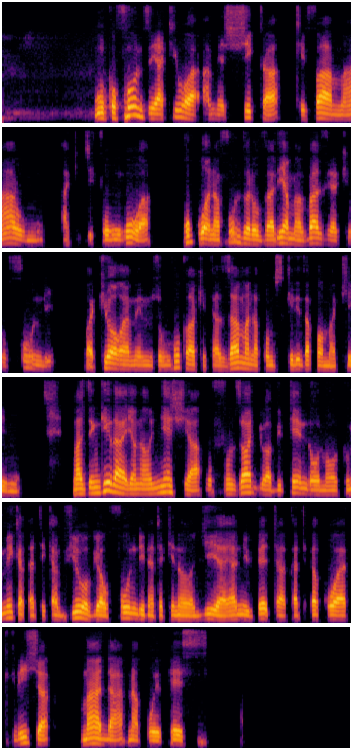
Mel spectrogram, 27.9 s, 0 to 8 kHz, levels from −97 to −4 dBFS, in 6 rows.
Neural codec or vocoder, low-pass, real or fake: codec, 16 kHz, 1.1 kbps, Voila-Tokenizer; 7.2 kHz; fake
